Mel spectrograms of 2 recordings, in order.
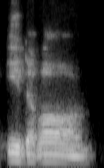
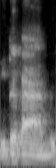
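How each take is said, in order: First: The word is pronounced carefully and clearly. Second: The word is pronounced loosely and sounds distorted. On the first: The speaker calls it right. "Sebut betul-betul eh idgham" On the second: The speaker calls it wrong. "Jangan duk idgham, idgham. Dah macam cok peneram"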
